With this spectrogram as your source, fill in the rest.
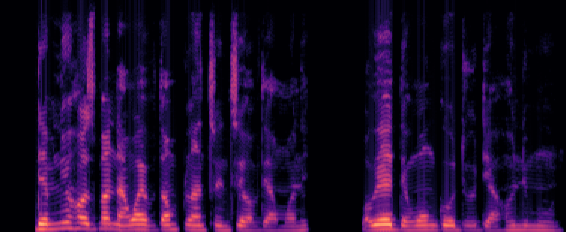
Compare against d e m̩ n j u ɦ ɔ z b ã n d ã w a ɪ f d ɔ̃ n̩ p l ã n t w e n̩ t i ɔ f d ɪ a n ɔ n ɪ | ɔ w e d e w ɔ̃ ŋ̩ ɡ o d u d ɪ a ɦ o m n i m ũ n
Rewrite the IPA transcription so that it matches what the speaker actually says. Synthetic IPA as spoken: d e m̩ n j u ɦ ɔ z b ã n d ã w a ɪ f d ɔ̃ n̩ p l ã n t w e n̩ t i ɔ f d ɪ a m ɔ n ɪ | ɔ w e d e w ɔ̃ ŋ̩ ɡ o d u d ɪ a ɦ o n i m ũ n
